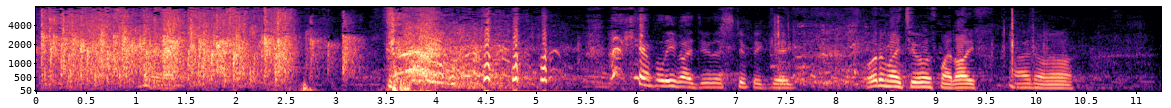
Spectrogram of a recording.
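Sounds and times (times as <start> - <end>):
audience applause: 0.0 - 5.7
laughter: 3.5 - 9.4
speech: 6.0 - 7.7, 8.3 - 10.5.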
